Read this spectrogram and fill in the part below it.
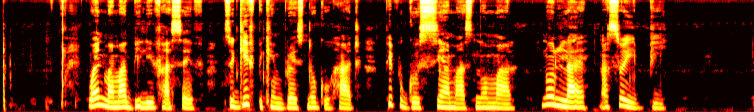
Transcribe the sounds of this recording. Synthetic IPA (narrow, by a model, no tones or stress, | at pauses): wɛ̃nmamabiliv̥həsɛlf | tuɡivbikʰĩmbɹɛsnoɡohadpipuɡosiãmaznɔmal | nolaɪnasoibi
